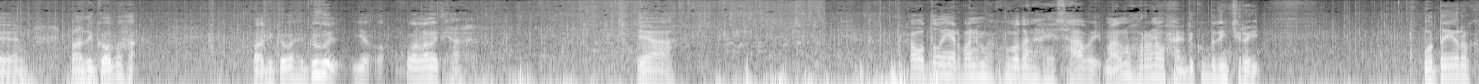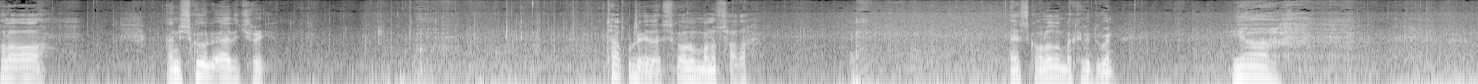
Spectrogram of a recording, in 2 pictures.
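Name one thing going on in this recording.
A man talks calmly and close to a microphone, outdoors.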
